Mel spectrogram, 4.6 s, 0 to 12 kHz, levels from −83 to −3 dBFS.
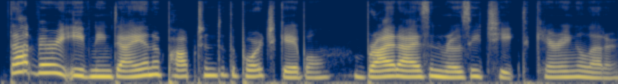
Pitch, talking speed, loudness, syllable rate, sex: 220 Hz, 220 wpm, -17 LUFS, 6.5 syllables/s, female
